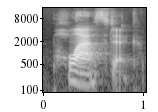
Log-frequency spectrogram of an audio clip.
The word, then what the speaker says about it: plastic: used so in plastic there are only two syllables the first vowel is a tense ass sound so make sure it's not that it's flat and then the second syllable is stick kind of like a stick you might find outside in your yard with a lacks a sound plastic the brain is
